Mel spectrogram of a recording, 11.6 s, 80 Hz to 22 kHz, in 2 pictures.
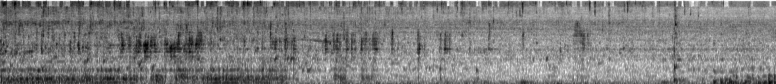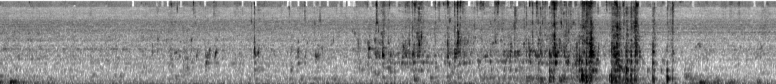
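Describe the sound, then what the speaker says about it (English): A 1984 American Standard Cadet toilet flushing from a dry bowl, water rushing and gurgling, then a quieter refill trickle with a final burst of splashing, close up. "let's see how it flushes with a dry bowl"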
